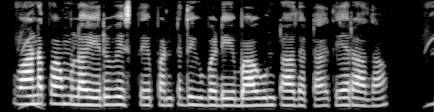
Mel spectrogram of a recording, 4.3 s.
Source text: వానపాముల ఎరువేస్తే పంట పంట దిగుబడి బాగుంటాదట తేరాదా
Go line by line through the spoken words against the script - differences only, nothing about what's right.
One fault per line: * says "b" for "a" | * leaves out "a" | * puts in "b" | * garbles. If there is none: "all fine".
* leaves out "పంట"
